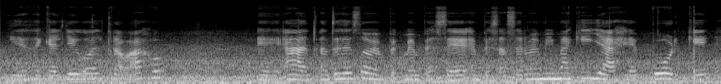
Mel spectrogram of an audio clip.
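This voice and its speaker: A woman at a moderate pace, dry sound with no echo, under loud background noise. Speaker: vlogger. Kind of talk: casual vlog chat. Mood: relaxed storytelling. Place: car. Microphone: phone near.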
